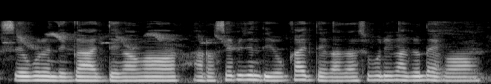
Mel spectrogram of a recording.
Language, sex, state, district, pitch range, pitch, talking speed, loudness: Chakma, female, Tripura, Dhalai, 180-195 Hz, 180 Hz, 135 wpm, -15 LUFS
